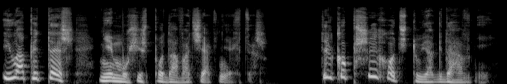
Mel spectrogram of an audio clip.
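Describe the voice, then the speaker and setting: A storyteller voicing an excited little boy calling for his grandfather in a children's story. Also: a little slow, slightly rough, dry recording, studio quality, exaggerated voice. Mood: sheepish. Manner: high, loud cries.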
